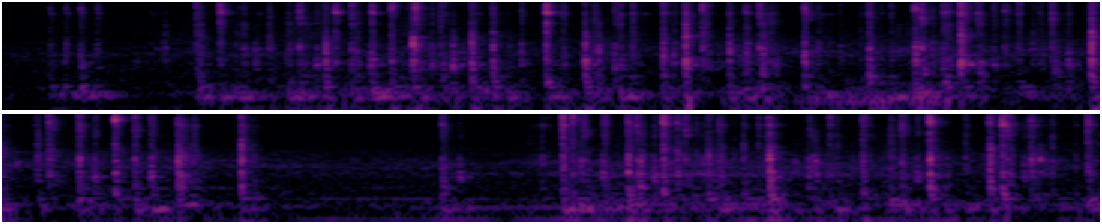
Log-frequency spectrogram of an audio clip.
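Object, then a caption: Plastic laptop keyboard. Fingertips type continuously on a black plastic laptop keyboard, producing a dense stream of quick, dry key clicks over a steady low hum. The typing pauses briefly around the ten-second mark, then resumes at the same pace until the end.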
